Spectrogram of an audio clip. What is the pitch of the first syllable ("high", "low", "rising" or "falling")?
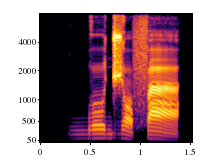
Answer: high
